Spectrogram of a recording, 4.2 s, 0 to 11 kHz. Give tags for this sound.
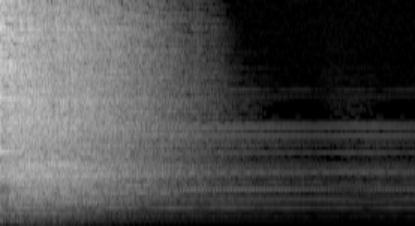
1-shot; cymbal; hi-hat; velocity

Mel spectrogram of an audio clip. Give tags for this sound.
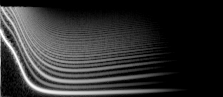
crash; electro; harmonix; drum

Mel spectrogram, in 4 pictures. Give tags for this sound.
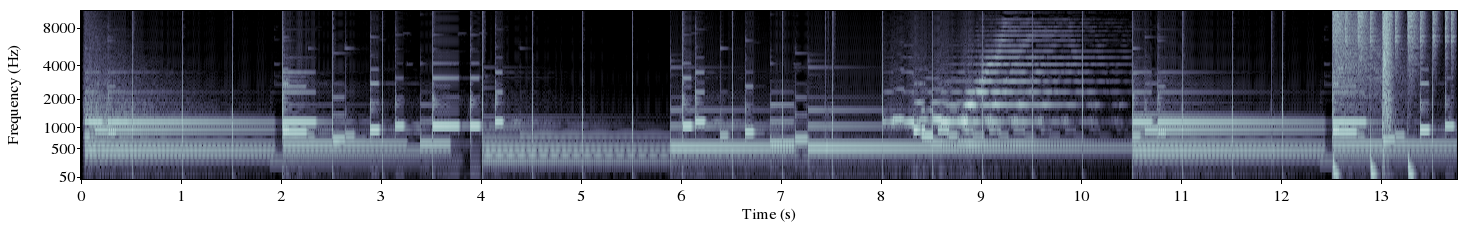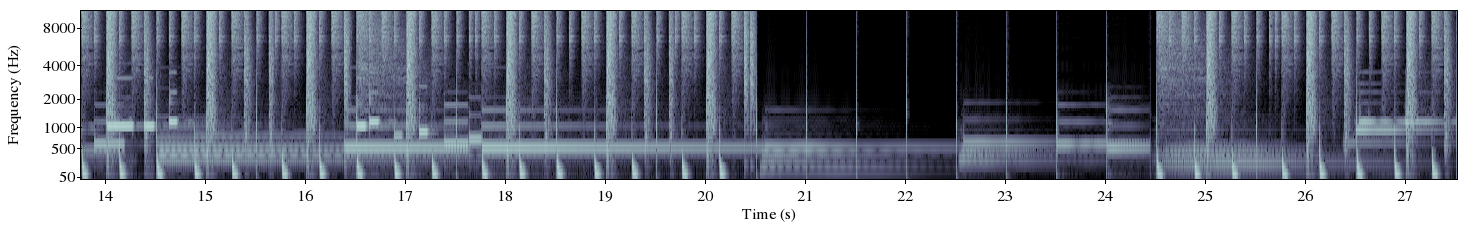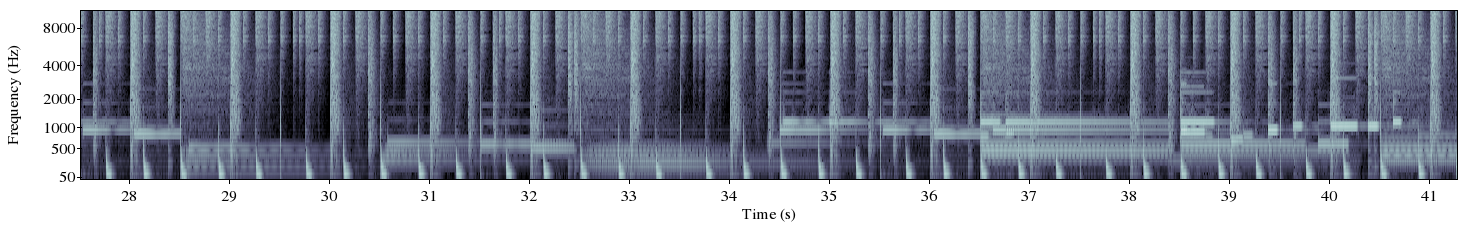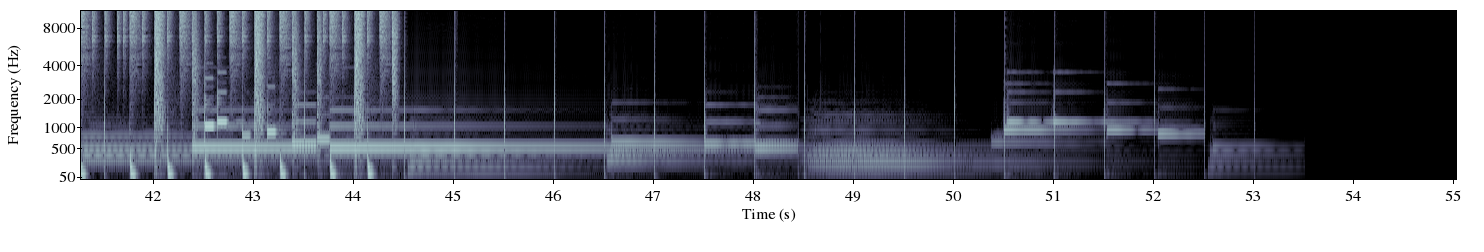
electric; Ambiance; Synthetic; relaxing

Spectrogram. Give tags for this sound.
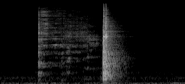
blade; knife; slide

